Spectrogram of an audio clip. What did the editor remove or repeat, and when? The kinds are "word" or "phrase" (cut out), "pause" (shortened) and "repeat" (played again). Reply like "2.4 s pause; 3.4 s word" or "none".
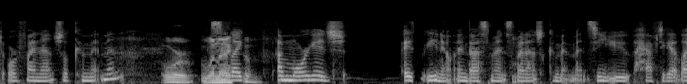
1.6 s word; 2.0 s word; 2.4 s word; 4.1 s word; 5.1 s word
